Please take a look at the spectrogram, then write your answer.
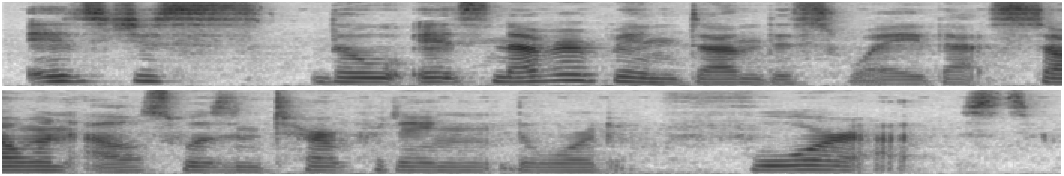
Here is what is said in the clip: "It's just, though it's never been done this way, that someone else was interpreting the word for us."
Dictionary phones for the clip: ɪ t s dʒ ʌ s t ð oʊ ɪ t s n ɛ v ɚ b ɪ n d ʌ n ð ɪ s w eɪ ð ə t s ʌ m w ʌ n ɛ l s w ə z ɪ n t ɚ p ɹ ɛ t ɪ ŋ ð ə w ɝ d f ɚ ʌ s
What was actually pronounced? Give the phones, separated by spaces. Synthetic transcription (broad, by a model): ɪ t s dʒ ʌ s t ð oʊ ɪ t s n ɛ v ɚ b ɪ n d ʌ n ð ɪ s w eɪ ð ə t s ʌ m w ʌ n ɛ l s w ə z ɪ n t ɚ p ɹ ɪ t ɪ ŋ ð ə w ɝ d f ɚ ʌ s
